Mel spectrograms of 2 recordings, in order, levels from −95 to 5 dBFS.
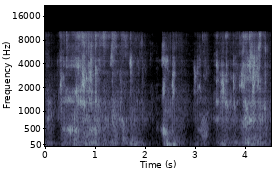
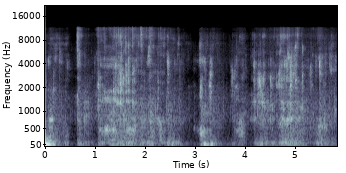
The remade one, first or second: first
